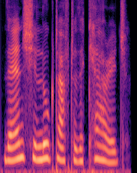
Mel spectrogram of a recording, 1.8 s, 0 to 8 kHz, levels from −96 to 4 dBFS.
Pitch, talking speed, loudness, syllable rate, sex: 230 Hz, 195 wpm, -16 LUFS, 6.1 syllables/s, female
